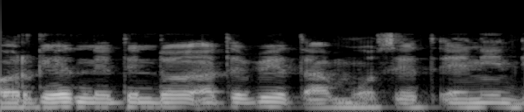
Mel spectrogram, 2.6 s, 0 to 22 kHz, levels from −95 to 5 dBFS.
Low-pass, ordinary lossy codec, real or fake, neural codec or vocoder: 7.2 kHz; none; real; none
